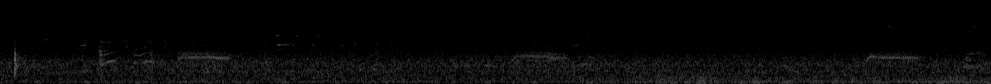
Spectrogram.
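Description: A bird calling three times, short calls of the same pitch about three seconds apart, over quiet steady background noise.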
